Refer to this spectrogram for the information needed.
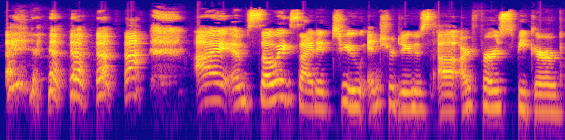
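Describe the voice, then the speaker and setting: A woman hosting a business conference, an upbeat, energetic emcee hyping up the crowd. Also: mid-range voice, slow pace. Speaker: event host. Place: conference hall.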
